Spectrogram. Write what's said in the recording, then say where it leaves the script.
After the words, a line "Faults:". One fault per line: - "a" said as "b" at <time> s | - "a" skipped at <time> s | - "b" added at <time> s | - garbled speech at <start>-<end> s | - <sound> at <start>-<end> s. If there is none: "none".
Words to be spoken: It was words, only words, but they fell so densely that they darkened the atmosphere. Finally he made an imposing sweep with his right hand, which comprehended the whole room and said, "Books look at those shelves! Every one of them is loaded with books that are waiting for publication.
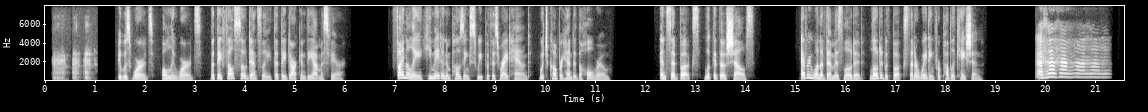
It was words, only words, but they fell so densely that they darkened the atmosphere. Finally he made an imposing sweep with his right hand, which comprehended the whole room and said, "Books look at those shelves! Every one of them is loaded loaded with books that are waiting for publication.
Faults:
- throat clearing at 0.1-1.1 s
- "loaded" added at 16.5 s
- laugh at 19.8-21.4 s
